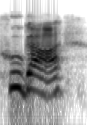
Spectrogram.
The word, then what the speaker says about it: hygge: so that's good so Huga you could see there it's spelled h y g g um it is pronounced Huga which is a little bit different but that's kind of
